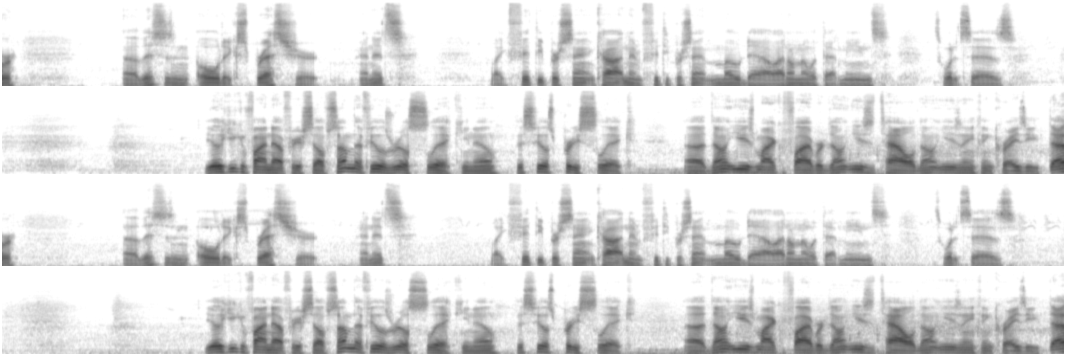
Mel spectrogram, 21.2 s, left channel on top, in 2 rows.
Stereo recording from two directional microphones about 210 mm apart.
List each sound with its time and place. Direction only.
0.0 s a sound: 45° left (ahead or behind)
1.2 s speech: 40° left (ahead or behind)
10.8 s snort: 30° left (ahead or behind)
12.6 s speech: 35° left (ahead or behind)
